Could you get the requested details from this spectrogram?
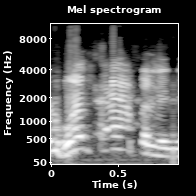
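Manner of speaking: yelling in alarm. Playing a scared character who starts yelling over and over: yelling in alarm. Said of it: "I just start yelling over and over".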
